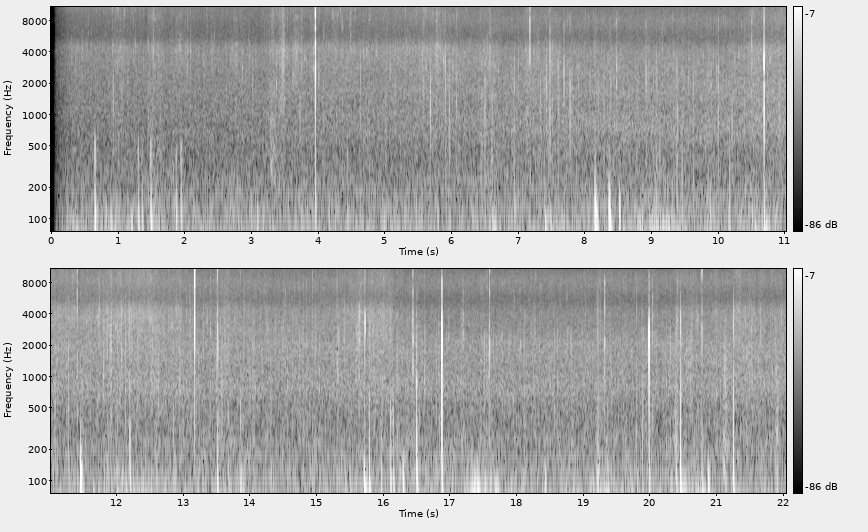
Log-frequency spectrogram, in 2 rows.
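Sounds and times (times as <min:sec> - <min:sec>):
raindrops striking close by: 0:00.1 - 0:22.0
steady faint rain: 0:00.1 - 0:22.0.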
